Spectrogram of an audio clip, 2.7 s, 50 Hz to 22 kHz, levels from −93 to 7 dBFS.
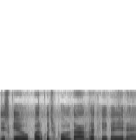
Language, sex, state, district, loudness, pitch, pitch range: Hindi, male, Jharkhand, Deoghar, -17 LUFS, 115 Hz, 110-115 Hz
